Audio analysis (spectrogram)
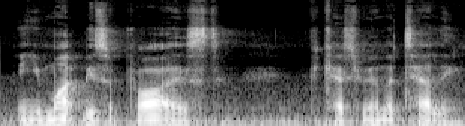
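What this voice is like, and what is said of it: Put-on British accent. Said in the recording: “But me British accent ain't too bad”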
